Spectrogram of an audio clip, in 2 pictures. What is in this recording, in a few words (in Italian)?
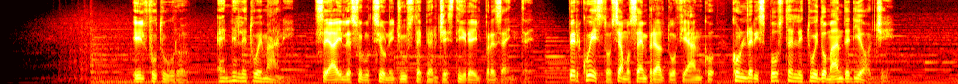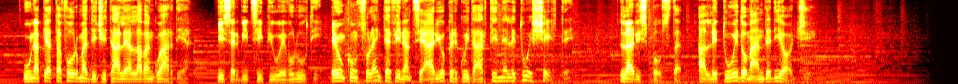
istituzionale caldo profondo serio istituzionale tecnico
